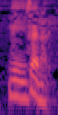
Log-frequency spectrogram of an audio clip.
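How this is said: It sounds like a casual, offhand question. The asker is just passing time. "是随便的这个度过时间的问"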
